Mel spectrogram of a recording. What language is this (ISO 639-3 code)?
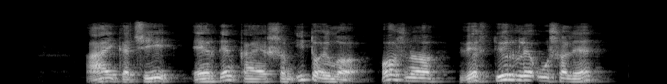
chm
